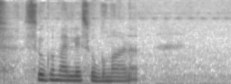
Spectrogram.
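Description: A woman speaking a few words in the first second and a half, then quiet room tone.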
